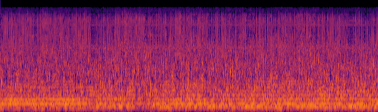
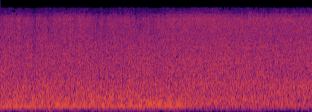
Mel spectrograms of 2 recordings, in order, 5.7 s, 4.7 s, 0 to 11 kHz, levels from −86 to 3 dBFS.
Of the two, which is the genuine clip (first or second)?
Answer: second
